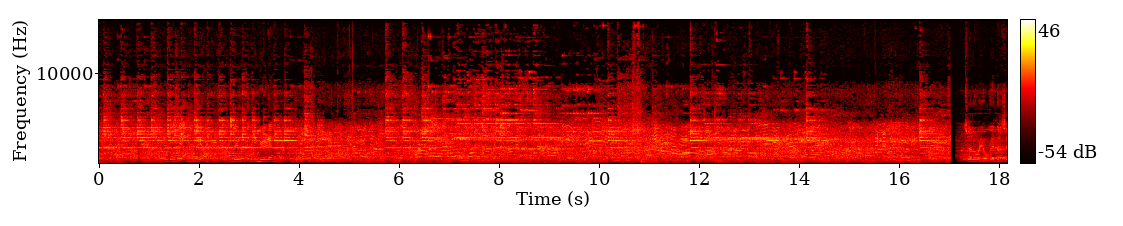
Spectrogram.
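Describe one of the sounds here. A crowd chatters loudly in an echoing hall.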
